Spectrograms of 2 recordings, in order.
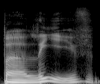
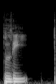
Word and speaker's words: believe: OK Believe 别发成 ble OK 这是一个音节我们要 believe 两个音节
